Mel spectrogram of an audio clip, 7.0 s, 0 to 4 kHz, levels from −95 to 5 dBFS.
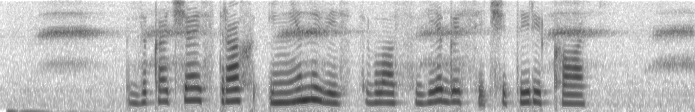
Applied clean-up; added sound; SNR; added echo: none; Frog; 18 dB; none.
